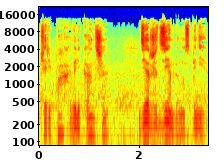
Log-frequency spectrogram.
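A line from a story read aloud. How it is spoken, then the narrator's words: Mumbled. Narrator (Russian): пробормотал Джейк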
